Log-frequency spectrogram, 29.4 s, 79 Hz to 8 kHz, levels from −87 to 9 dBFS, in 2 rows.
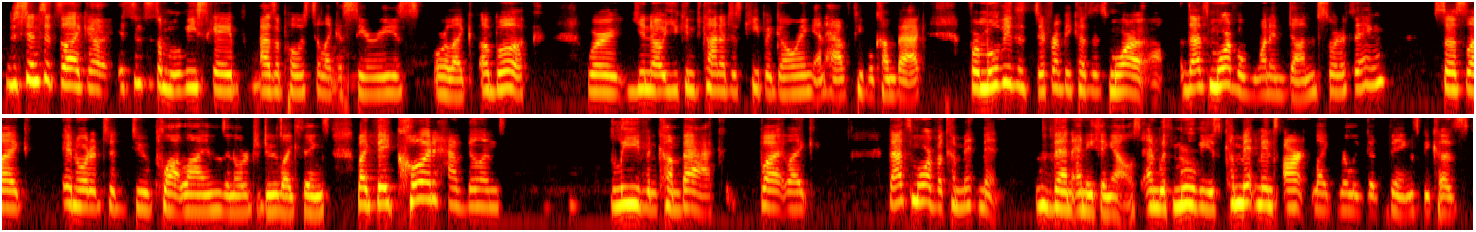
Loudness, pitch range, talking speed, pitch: -24 LUFS, 185-230 Hz, 195 wpm, 205 Hz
